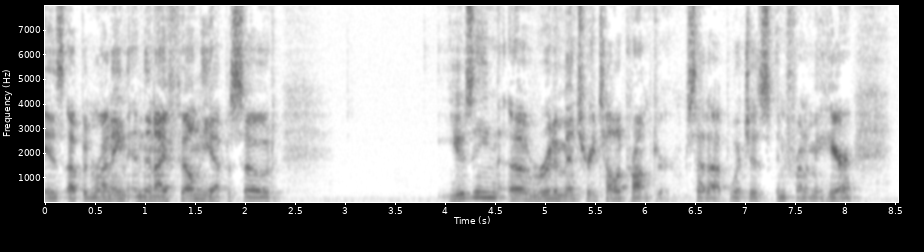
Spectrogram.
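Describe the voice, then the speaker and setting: This man's medium pitch moves in very wide swings. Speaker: writer and video blogger. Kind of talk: scripted video update read from teleprompter. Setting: home basement recording setup. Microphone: separate audio recorder, room a little echoey.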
